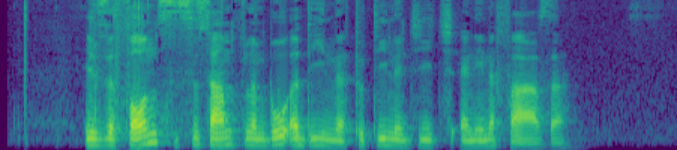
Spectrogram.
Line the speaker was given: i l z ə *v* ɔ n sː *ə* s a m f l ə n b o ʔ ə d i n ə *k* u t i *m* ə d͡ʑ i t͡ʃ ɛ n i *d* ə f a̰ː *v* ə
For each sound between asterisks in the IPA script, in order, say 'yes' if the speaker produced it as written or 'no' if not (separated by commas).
no, yes, no, no, no, no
